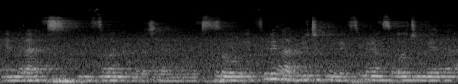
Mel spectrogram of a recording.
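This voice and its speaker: A woman's voice: on the low side, steady tone, brisk. A young woman from Rwanda speaking earnestly as a panelist, with frequent fillers and restarts. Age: young adult. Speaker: panelist, student representative. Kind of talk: panel discussion answer. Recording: echoey hall from far off with background noise.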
